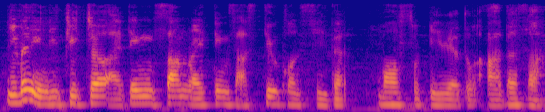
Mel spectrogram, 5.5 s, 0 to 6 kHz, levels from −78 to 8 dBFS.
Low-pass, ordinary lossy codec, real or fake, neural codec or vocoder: 5.4 kHz; none; fake; codec, 44.1 kHz, 2.6 kbps, SNAC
